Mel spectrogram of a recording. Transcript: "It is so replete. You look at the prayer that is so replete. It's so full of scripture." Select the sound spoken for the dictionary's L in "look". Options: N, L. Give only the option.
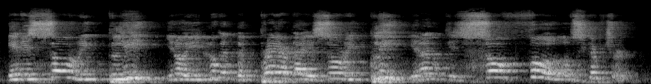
N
